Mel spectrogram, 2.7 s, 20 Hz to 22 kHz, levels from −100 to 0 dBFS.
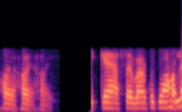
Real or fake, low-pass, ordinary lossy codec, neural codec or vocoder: fake; 3.6 kHz; none; vocoder, 44.1 kHz, 128 mel bands every 256 samples, BigVGAN v2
